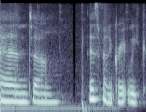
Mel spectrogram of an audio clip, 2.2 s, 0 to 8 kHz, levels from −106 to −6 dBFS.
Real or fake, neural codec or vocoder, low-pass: real; none; 7.2 kHz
